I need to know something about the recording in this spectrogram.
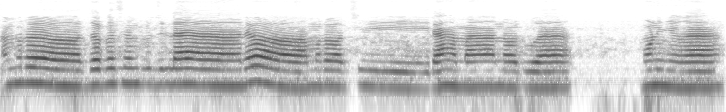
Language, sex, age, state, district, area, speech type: Odia, female, 45-60, Odisha, Jagatsinghpur, rural, spontaneous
